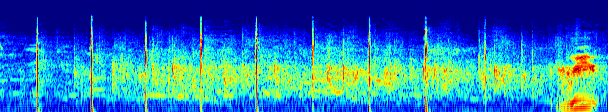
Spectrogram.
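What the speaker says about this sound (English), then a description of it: "Can we get a big round of applause for them, please?" About nine sparse, separate claps from a small audience at a women's leadership panel session, quiet and unevenly spaced, with a voice starting just at the end.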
